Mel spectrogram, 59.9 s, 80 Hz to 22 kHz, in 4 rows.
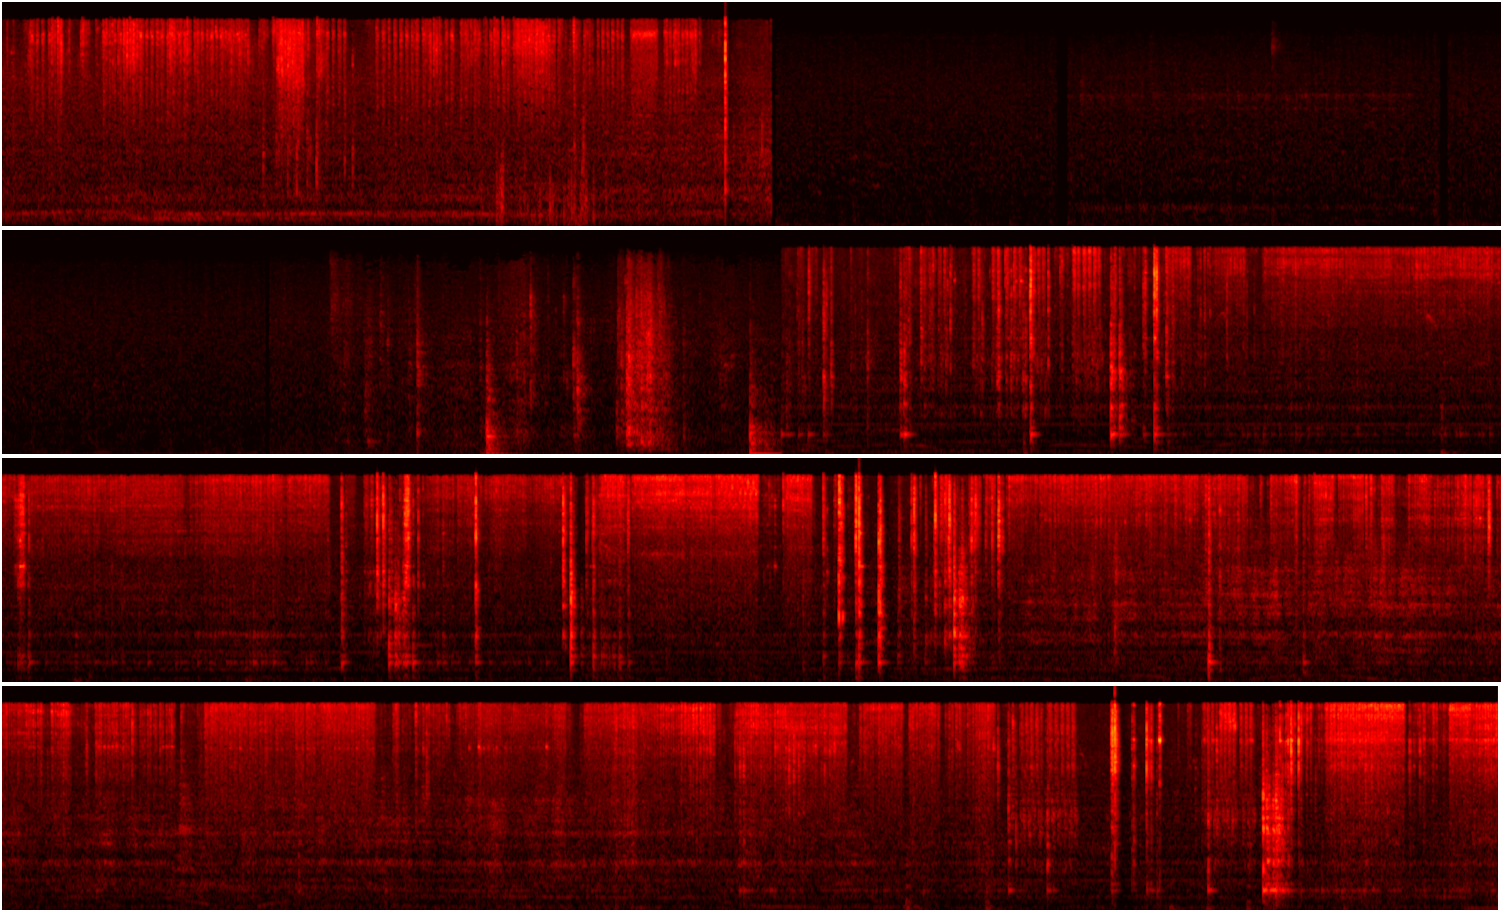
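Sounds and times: sandpaper rubbing: 0.0 - 7.0.

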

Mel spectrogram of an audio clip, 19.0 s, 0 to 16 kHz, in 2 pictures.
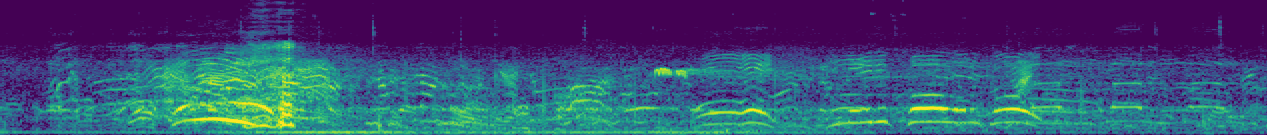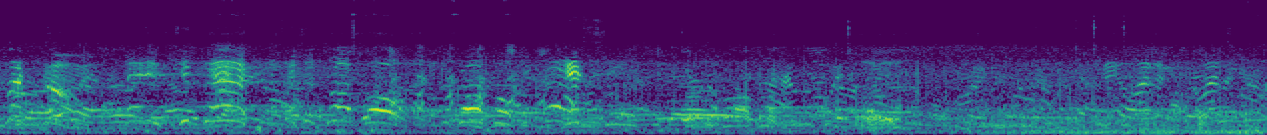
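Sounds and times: voices shouting and calling out: 0.0 - 19.0.

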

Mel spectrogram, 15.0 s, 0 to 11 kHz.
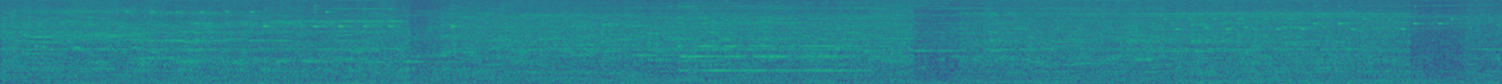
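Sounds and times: electronic noise drone: 0.0 - 15.0
faint held tones: 0.6 - 14.8.

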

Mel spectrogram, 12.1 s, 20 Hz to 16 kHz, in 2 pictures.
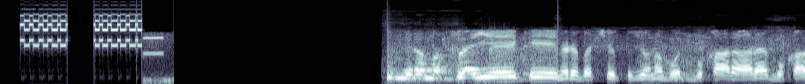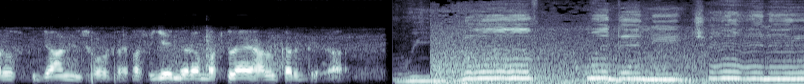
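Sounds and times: electronic telephone ring: 0.2 - 1.3.

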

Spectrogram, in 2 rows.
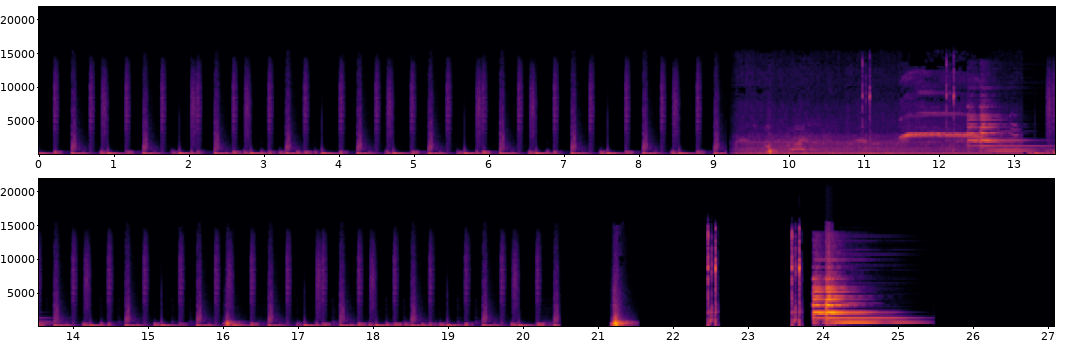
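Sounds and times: outdoor field noise: 9.2 - 13.6, 24.0 - 25.4
electronic dance music: 12.1 - 13.8
notification bell chime: 12.4 - 13.8, 23.9 - 25.5.

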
